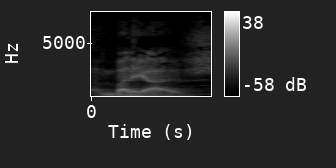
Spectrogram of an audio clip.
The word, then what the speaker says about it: balayage: Pronounced balayage, balayage.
